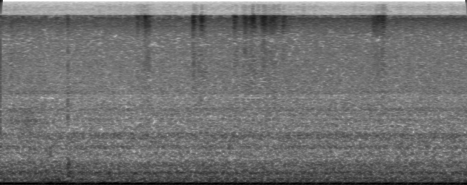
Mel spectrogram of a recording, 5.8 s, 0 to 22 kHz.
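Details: 2001 BMW X5 3.0L with code P0306 and catalyst efficiency codes: low, uneven, lumpy engine rumble under load, about three beats a second, with one cylinder dropping out. The scope shows one ignition coil not multi-striking, suggesting a failing coil is causing the misfire.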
